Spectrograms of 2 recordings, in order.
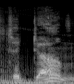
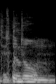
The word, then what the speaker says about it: Tudum: How do you even pronounce that? I thought it was Tudum. I think it's Tudum.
